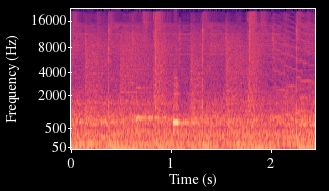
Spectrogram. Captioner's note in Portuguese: beep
